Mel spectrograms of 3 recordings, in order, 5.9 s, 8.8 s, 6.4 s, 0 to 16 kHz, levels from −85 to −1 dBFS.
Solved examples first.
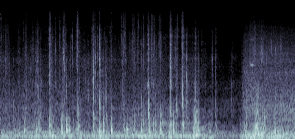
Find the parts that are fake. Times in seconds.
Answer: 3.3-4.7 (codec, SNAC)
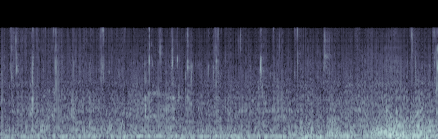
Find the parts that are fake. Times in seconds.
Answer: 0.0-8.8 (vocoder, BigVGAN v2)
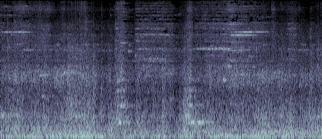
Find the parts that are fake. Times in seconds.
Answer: 1.2-3.3 (vocoder, BigVGAN v2)

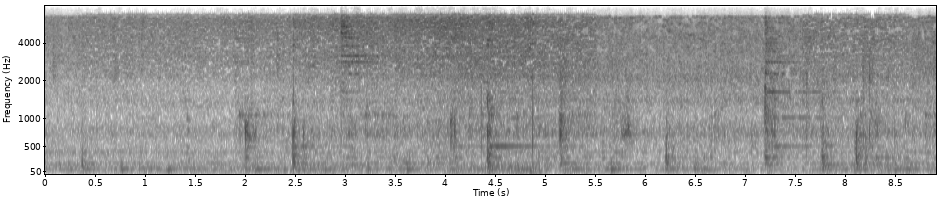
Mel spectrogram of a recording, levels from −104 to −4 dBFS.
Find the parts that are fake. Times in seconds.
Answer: 6.0-6.8 (vocoder, Vocos)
